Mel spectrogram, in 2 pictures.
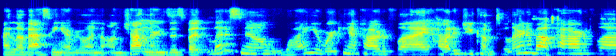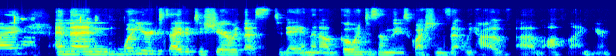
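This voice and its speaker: A woman hosts an online talk over a video call. Her voice sits fairly low, and she chats in an upbeat way with many fillers. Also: brisk, fairly bright tone. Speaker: webinar host. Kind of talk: casual video call chat.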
